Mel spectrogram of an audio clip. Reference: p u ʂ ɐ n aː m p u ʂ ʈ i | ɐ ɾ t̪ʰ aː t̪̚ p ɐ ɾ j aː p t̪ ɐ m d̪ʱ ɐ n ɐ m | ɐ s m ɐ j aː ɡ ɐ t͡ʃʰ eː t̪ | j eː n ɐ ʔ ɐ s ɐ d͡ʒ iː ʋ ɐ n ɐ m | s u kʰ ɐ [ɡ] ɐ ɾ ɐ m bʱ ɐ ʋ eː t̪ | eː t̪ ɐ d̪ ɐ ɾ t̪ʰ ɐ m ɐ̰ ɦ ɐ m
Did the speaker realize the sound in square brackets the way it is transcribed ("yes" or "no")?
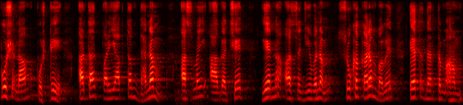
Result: no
